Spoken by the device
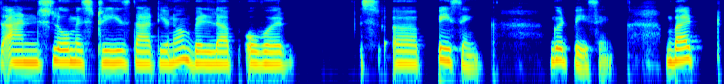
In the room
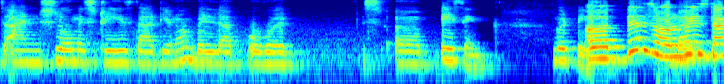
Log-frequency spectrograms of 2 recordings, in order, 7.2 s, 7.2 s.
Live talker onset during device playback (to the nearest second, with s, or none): 6 s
